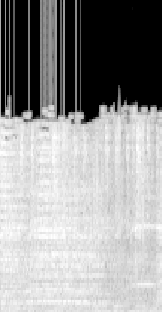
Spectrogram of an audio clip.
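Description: Live orchestra and rock band playing loudly together, with several voices singing.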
